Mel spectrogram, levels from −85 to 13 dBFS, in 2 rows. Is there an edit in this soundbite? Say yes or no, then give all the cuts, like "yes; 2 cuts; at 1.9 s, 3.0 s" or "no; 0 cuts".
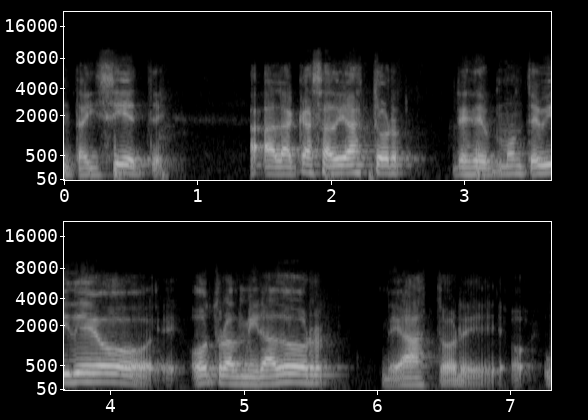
yes; 1 cut; at 1.4 s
